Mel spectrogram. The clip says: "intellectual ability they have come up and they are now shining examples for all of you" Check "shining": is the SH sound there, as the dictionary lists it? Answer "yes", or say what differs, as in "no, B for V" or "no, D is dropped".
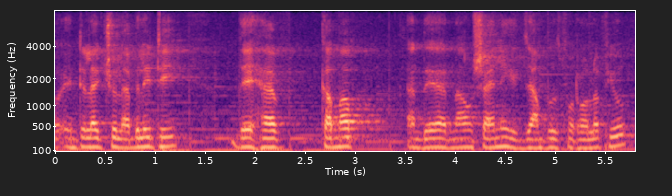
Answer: yes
